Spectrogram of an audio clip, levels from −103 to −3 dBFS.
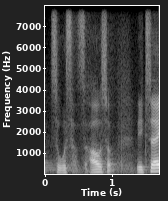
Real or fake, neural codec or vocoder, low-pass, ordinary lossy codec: fake; codec, 16 kHz, 0.5 kbps, FunCodec, trained on Chinese and English, 25 frames a second; none; none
